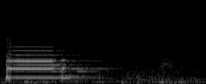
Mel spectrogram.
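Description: A car horn from a TV show blares one sustained honk of about half a second, then fades out into quiet background noise.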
